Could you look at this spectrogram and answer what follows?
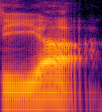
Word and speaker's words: Ea: Enki's Akkadian name was Ea, pronounced Ea.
